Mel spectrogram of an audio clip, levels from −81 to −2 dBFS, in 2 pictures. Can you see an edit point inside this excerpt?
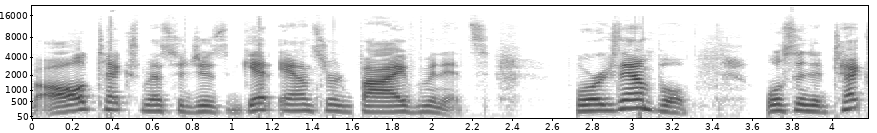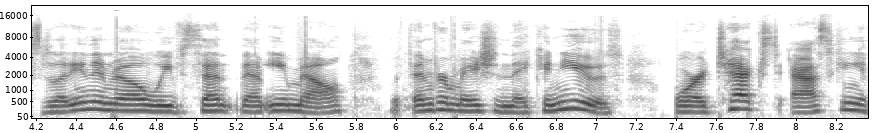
yes; 3 cuts; at 1.6 s, 4.2 s, 5.3 s

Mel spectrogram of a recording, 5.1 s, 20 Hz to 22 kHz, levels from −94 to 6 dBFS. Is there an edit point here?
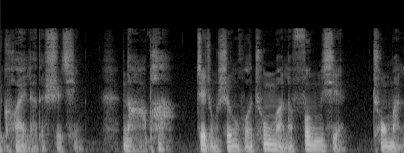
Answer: no; 0 cuts

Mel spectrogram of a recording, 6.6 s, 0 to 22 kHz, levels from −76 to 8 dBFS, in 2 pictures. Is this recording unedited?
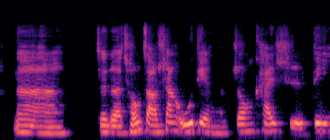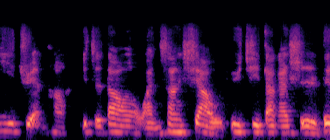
no; 1 cut; at 3.9 s

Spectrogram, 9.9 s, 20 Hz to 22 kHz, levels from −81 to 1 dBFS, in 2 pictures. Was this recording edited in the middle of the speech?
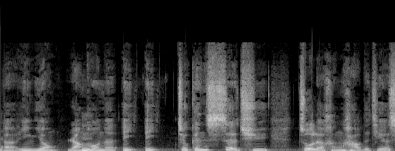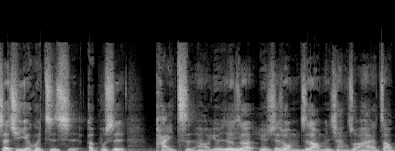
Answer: yes; 1 cut; at 1.8 s

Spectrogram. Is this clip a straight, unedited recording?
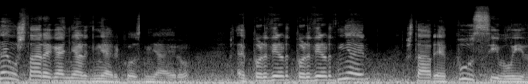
no; 4 cuts; at 1.4 s, 2.3 s, 2.9 s, 4.3 s

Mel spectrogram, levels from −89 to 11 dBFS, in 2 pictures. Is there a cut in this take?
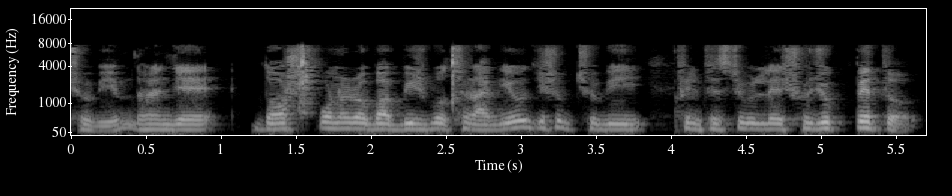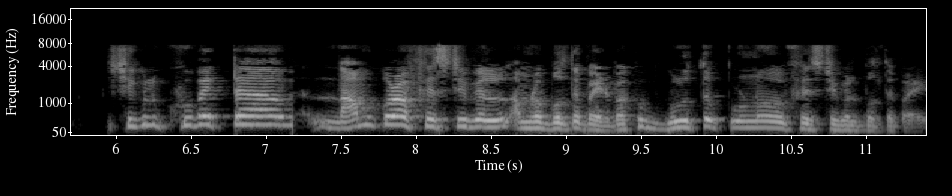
no; 0 cuts

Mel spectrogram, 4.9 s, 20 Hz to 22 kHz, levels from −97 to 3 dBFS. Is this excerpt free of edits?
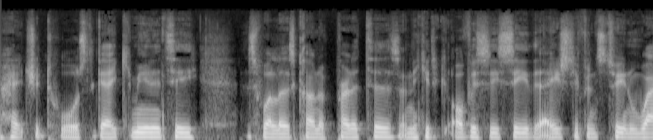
yes; 0 cuts

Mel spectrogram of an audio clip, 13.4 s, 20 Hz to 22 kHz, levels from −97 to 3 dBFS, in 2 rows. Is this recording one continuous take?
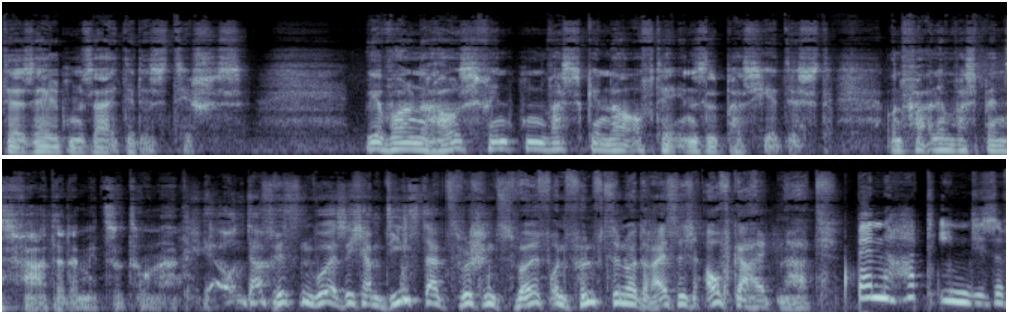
no; 1 cut; at 8.5 s

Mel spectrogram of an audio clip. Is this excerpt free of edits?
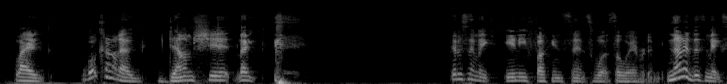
no; 1 cut; at 1.5 s

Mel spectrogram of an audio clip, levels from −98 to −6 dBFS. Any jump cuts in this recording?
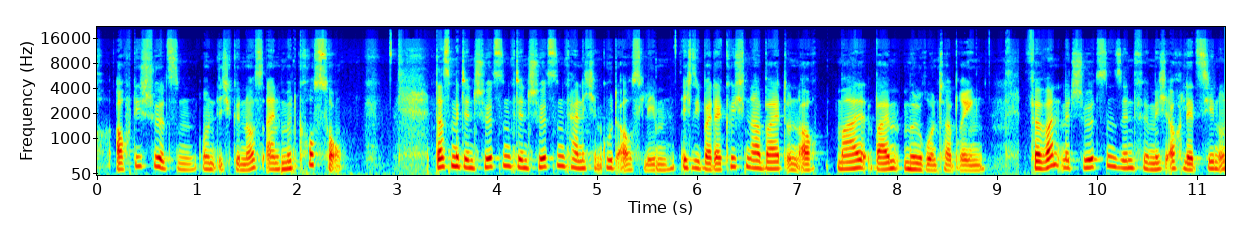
yes; 5 cuts; at 1.9 s, 4.2 s, 5.1 s, 6.0 s, 9.2 s

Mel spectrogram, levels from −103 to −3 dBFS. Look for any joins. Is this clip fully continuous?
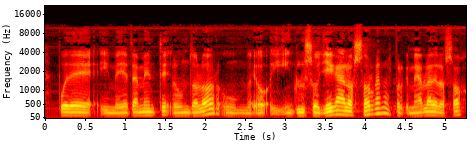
no; 3 cuts; at 1.6 s, 2.6 s, 4.4 s

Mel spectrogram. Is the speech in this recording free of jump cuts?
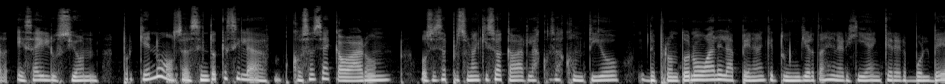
no; 3 cuts; at 1.1 s, 4.1 s, 6.3 s

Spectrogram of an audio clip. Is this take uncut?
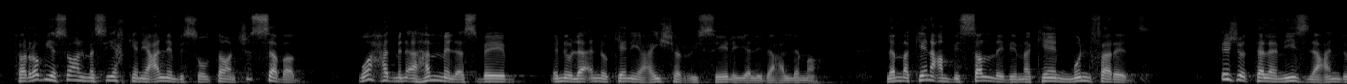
yes; 0 cuts

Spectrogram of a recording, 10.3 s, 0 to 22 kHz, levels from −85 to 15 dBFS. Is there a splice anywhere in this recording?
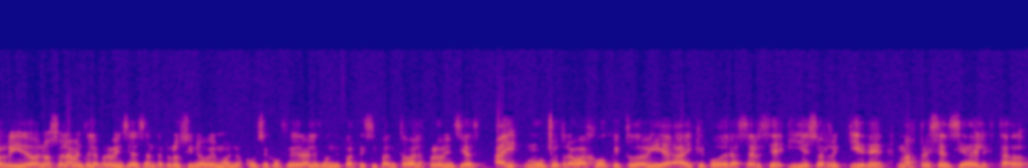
yes; 2 cuts; at 4.9 s, 8.9 s

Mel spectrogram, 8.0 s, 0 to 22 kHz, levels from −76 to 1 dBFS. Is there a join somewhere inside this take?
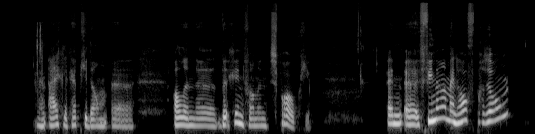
no; 0 cuts

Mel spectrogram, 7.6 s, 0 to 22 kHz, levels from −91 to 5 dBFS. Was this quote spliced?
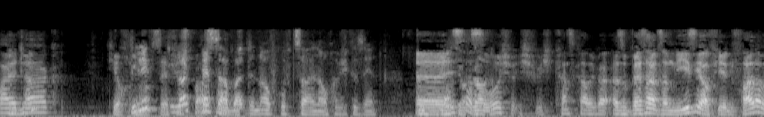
no; 0 cuts

